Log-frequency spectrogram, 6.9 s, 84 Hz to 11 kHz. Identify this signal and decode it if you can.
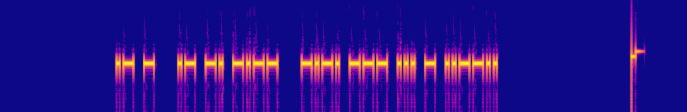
Morse code, heard as a keyed tone, about 36 wpm, 700 Hz. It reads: AT ANY COST?
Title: Sentences from Top 1000 Words - Review Part 5 - 35wpm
